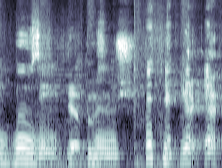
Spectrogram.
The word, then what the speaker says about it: Bouzy Rouge: - And how would you pronounce this here? - That's a Bouzy Rouge. - I would say Boozey Rouge.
